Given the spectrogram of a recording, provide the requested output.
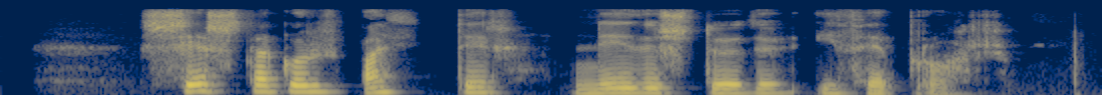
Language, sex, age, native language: Icelandic, female, 60-69, Icelandic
